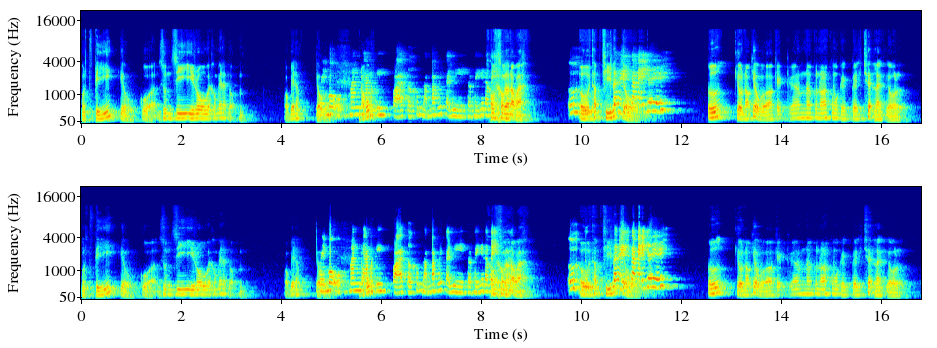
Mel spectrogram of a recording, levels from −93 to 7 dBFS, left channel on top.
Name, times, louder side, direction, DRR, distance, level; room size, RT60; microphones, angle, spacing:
voice 1, 0.0-3.3 4.1-4.4 4.7-4.9 5.6-5.9 8.1-8.9 10.0-11.1 12.5-12.8 13.1-16.5, left 3 dB, 65° left, 12 dB, 0.8 m, -24 dB
voice 2, 4.7-8.6 9.7-10.2 10.6-11.7, right 4 dB, 80° right, 9 dB, 1.1 m, -24 dB
12.0 x 8.4 x 3.9 m, 0.65 s
head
